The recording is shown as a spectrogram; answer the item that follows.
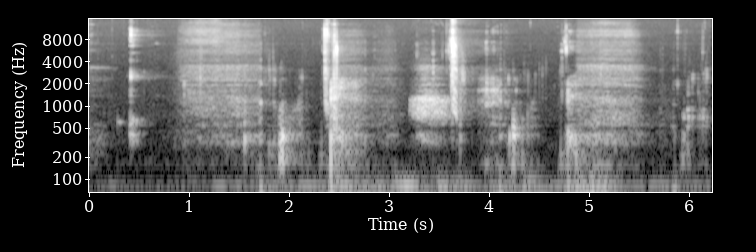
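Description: Faint wet mouth noises from someone sipping and tasting a strong, nearly 100-proof banana-flavoured liqueur: many small slurps, smacks and swallowing sounds in an irregular pattern, with no talk.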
